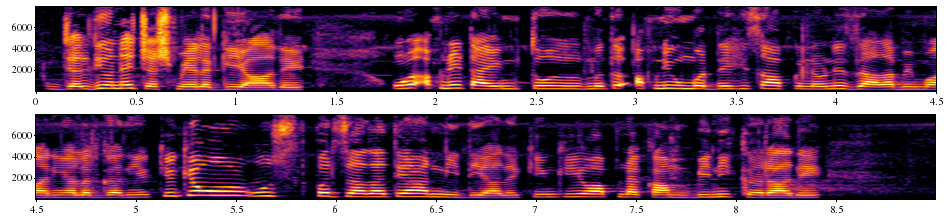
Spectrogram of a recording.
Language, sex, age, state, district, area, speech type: Dogri, female, 18-30, Jammu and Kashmir, Kathua, rural, spontaneous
